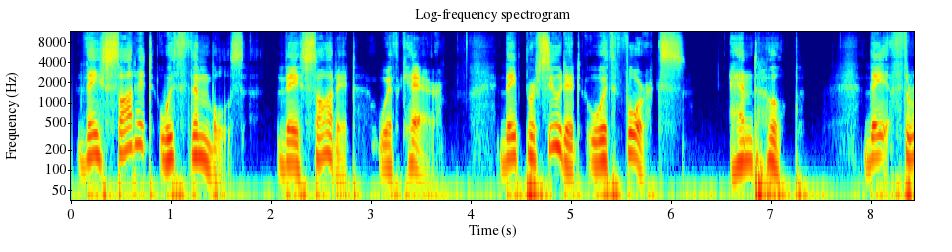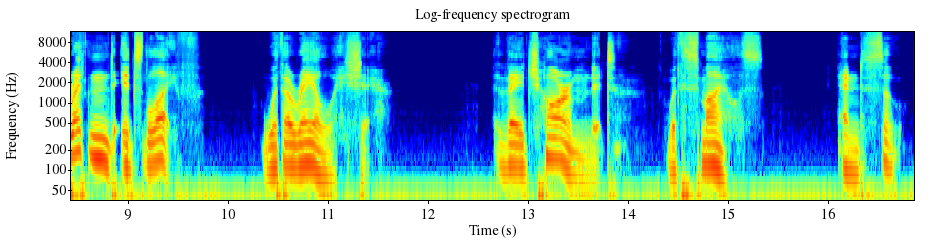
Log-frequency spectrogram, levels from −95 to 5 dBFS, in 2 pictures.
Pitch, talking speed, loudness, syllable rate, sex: 135 Hz, 115 wpm, -20 LUFS, 3.4 syllables/s, male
